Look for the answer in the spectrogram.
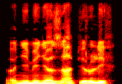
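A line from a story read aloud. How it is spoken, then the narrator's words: Muffled voice. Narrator (Russian): глухо проговорил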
